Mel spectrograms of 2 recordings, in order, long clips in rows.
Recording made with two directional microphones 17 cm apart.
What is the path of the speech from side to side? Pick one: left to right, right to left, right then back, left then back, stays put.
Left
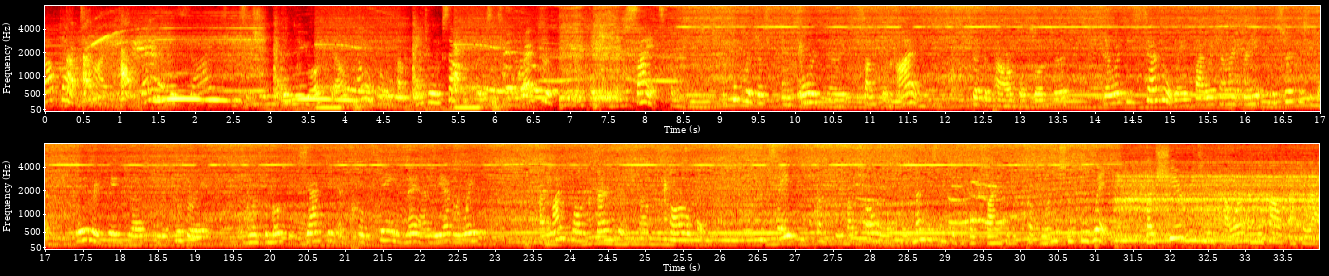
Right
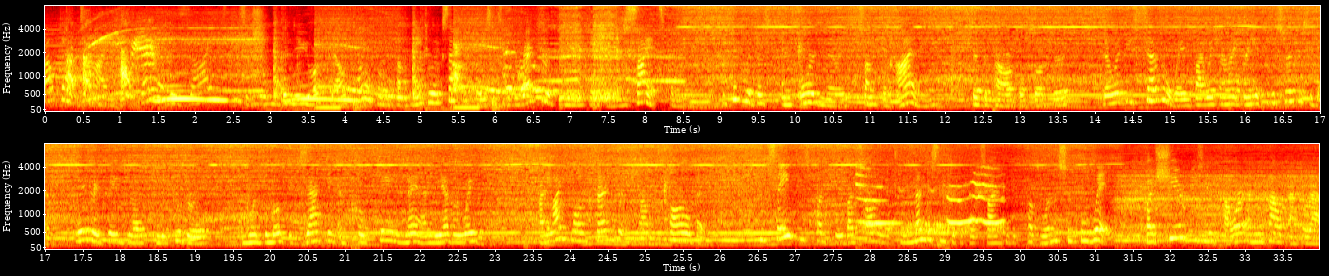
right to left.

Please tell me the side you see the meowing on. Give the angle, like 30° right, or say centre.
70° right.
